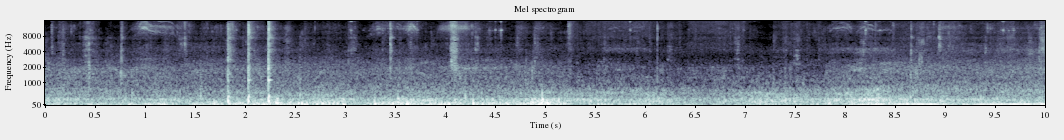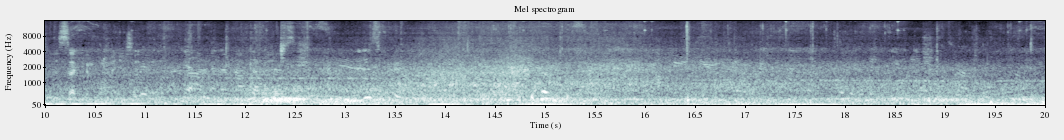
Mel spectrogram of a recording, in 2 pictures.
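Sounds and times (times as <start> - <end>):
footsteps clicking on pavement: 0.0 - 20.0
passers-by voices: 0.0 - 20.0
road traffic rumble: 0.0 - 20.0.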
